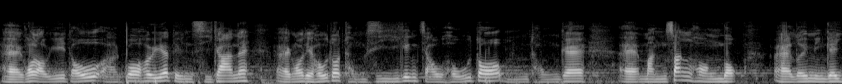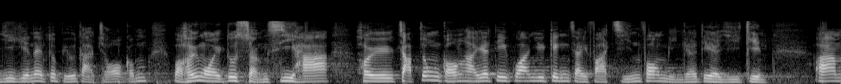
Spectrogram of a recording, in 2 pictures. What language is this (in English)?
Cantonese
